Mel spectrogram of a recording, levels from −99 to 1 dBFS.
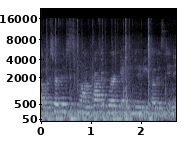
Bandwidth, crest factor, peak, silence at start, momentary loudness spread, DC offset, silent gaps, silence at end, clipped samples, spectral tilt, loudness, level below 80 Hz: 16.5 kHz; 20 dB; -16 dBFS; 0 s; 4 LU; under 0.1%; none; 0 s; under 0.1%; -5.5 dB/octave; -37 LUFS; -42 dBFS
